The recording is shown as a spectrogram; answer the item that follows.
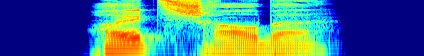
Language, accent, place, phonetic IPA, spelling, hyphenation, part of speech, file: German, Germany, Berlin, [ˈhɔlt͡sˌʃʁaʊ̯bə], Holzschraube, Holz‧schrau‧be, noun, De-Holzschraube.ogg
- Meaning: wood screw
